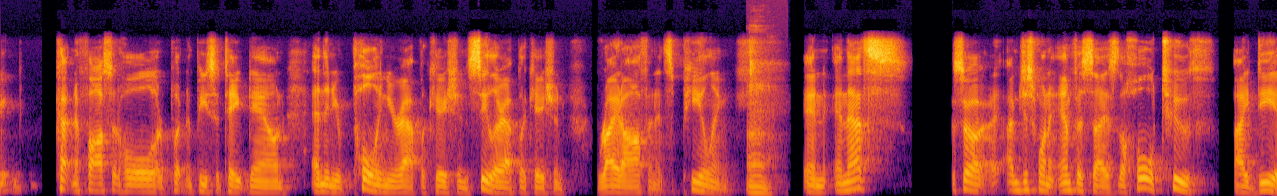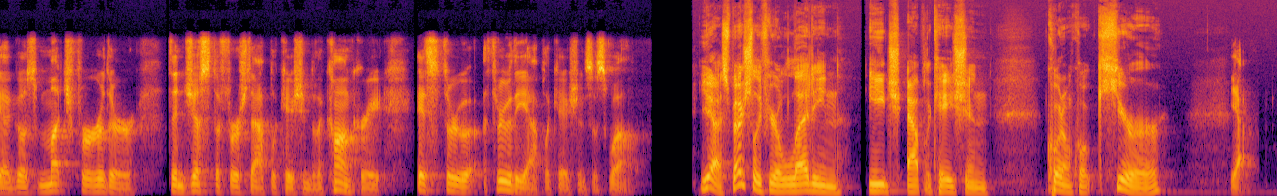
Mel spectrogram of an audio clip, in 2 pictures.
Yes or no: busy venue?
no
